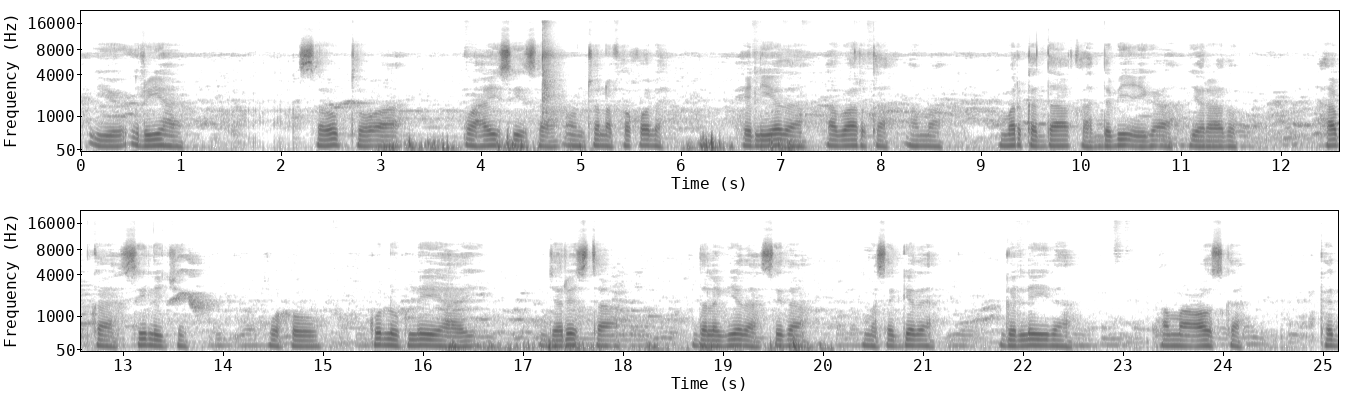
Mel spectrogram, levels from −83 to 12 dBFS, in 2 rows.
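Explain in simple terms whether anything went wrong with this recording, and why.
Nothing went wrong with this audio: listening through the speech, there is no fault to hear, so there is nothing that needs explaining.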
